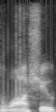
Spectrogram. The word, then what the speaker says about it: Washoe: So this is coming out of, I think it's pronounced Washoe County, which is really weird. – Washoe? – It's W-A-S-H-O-E. – Washoe. Yeah.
